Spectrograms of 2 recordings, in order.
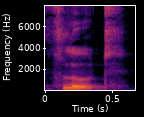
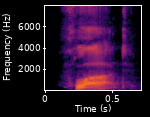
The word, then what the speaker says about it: flood: Wrong pronunciation. Most people say flute others say flood. Please none of these pronunciations is correct. The right pronunciation to the word or for the word is flat which is the for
